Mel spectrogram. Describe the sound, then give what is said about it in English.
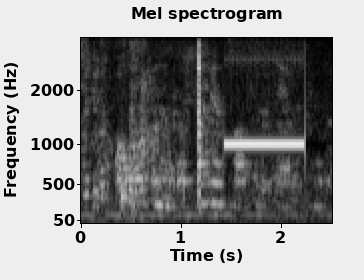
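A voice speaks, a short click sounds, and then a single loud, steady electronic beep from the Bluefish Irrigation answering machine holds for nearly a second before cutting off sharply. “please leave the message after the beep.”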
